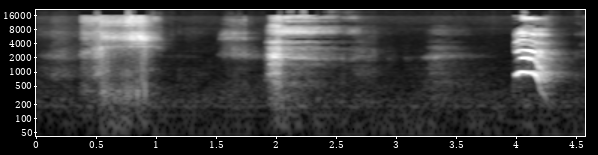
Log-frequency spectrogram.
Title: Baby sneezing 20200226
